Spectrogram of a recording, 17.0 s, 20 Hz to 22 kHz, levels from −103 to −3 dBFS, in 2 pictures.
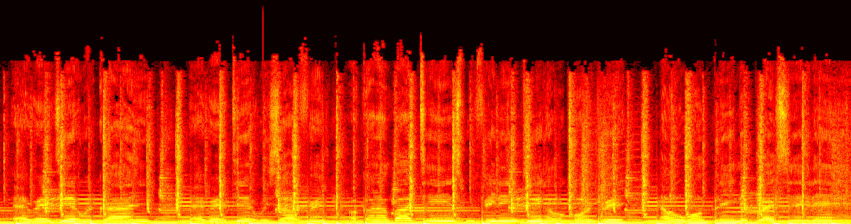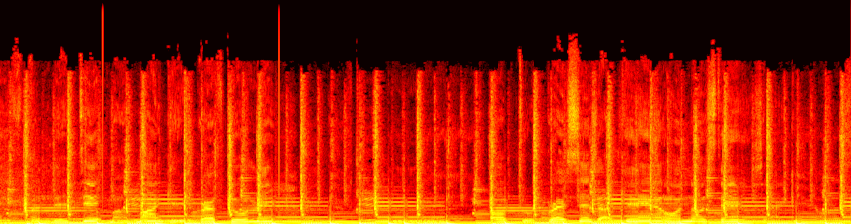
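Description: Three sharp, isolated ticks cut through the audio at 2.64 s, 9.54 s and 11.31 s. They're classic bit error spikes. The one at 2.64 s is fairly quiet, peaking around -26 dBFS. The later two jump to about -8 dBFS. Each sounds like a single-sample flip, with the last maybe spanning two samples. A flipped bit throws the value off by a power of two for an instant, then it snaps back, giving a broadband click unrelated to the underlying sound.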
